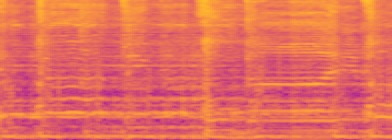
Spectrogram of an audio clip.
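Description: Urdu devotional song (a hamd praising God) with a long held sung note over a backing track with a steady beat.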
